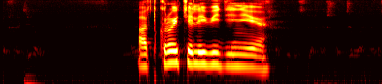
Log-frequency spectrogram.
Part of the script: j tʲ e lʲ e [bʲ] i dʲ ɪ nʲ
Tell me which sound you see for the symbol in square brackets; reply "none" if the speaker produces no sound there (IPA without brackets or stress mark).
vʲ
